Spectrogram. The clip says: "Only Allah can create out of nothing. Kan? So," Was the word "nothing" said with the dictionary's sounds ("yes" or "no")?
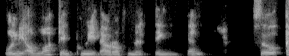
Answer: no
